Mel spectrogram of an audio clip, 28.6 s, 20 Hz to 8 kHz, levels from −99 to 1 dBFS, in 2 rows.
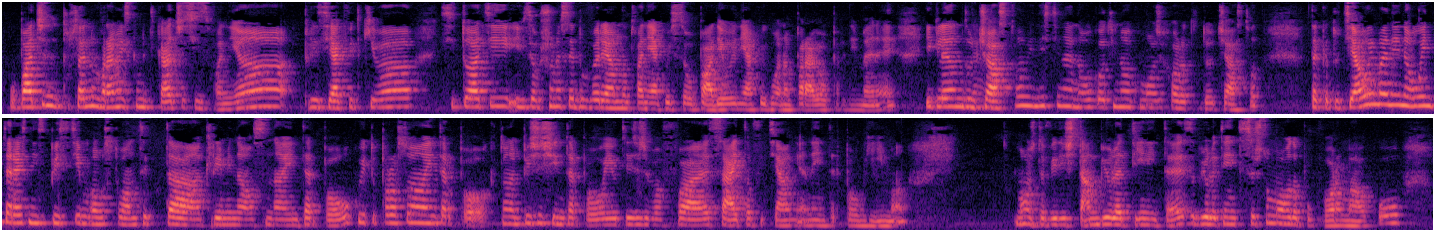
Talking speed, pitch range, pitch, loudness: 180 wpm, 155-210 Hz, 185 Hz, -33 LUFS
